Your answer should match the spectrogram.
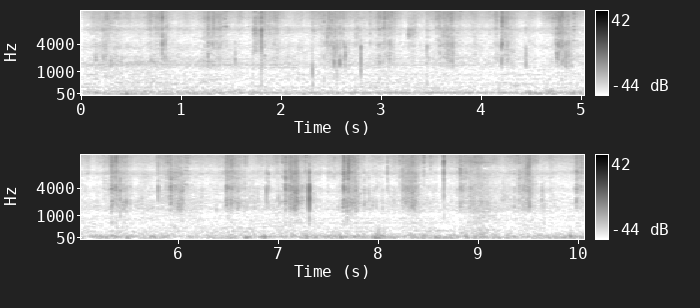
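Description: Footsteps of a person walking on sand-covered pavement, about two steps a second, over a steady low rumble.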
